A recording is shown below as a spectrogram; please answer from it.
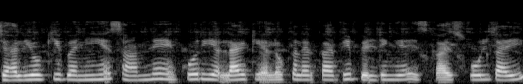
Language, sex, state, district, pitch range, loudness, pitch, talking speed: Hindi, female, Chandigarh, Chandigarh, 210-230 Hz, -17 LUFS, 215 Hz, 205 wpm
